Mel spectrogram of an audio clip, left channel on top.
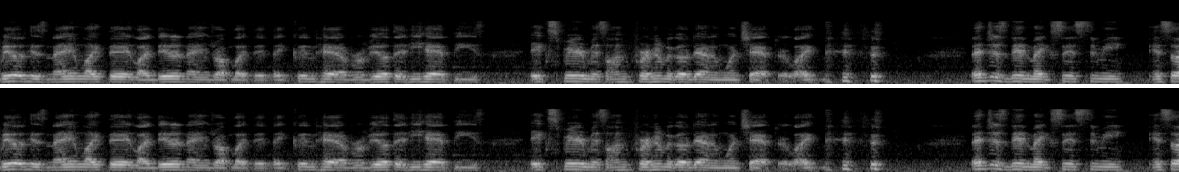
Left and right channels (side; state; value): both; identical; correlation 1.00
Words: his name like that, like did a name drop like that. They couldn't have revealed that he had these experiments on him for him to go down in one chapter. Like that just didn't make sense to me. And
